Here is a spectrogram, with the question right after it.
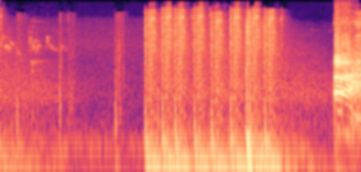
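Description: Survivors in Mist Survival open fire: a few faint isolated shots, then a loud rapid burst of close gunfire, followed by a sharp impact sound at the end.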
